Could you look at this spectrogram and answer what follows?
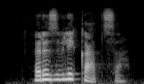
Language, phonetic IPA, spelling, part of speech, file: Russian, [rəzvlʲɪˈkat͡sːə], развлекаться, verb, Ru-развлекаться.ogg
- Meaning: 1. to have fun, to have a good time, to amuse oneself 2. passive of развлека́ть (razvlekátʹ)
